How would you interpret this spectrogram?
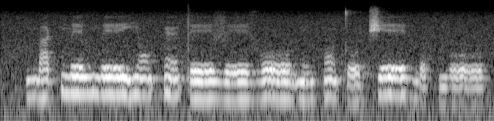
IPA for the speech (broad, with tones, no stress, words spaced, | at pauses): ma˨kme˦l meː˧jɔ̃˧ kɛ̃˧teː˨veː˨ ɣoː˦˨nĩ˧kɔ̃˦ to˨t͡ʃeː˦ɡʷɛ˨k jo˨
